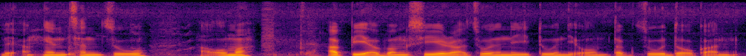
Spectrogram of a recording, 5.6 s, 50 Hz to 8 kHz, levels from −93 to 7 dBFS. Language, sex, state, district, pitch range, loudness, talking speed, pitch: Mizo, male, Mizoram, Aizawl, 100-115 Hz, -22 LUFS, 195 wpm, 105 Hz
